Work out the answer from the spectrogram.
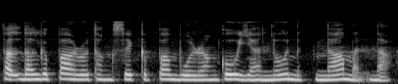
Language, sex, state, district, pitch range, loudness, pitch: Garo, female, Meghalaya, West Garo Hills, 210-235 Hz, -16 LUFS, 225 Hz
